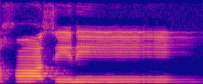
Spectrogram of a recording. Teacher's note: नून के ऊपर वक्फ करेंगे तो वहाँ पर नून को साकिन बना देंगे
